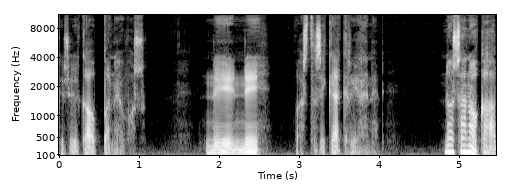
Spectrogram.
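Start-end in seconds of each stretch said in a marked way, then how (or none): 4.8-5.5 very high-pitched, coaxing, wheedling tone. Svea urges Käkriäinen to answer, coaxing. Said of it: "houkutteli Svea".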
